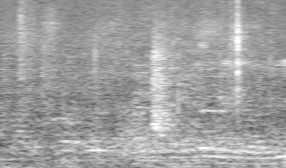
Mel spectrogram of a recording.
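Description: A middle-aged man speaks calmly into a microphone in a slightly echoing room.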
